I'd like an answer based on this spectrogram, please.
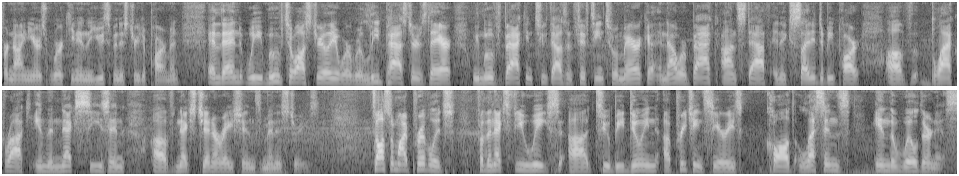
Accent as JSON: {"language": "English", "town": "Trumbull", "region": "Connecticut", "country": "United States", "tie": "born or raised there", "said": "I grew up in Trumbull"}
